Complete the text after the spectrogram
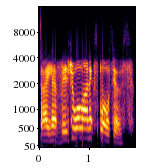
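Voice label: sees dropped bomb, swat female; vo; Counter Strike Model Pack; CS:GO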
